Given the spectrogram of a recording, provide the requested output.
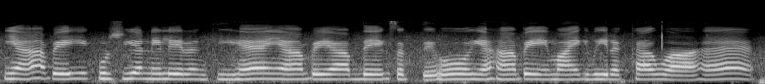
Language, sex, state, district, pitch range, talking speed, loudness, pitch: Hindi, female, Haryana, Jhajjar, 230-250 Hz, 165 wpm, -12 LUFS, 235 Hz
